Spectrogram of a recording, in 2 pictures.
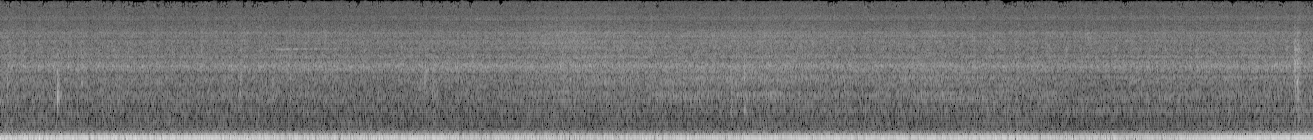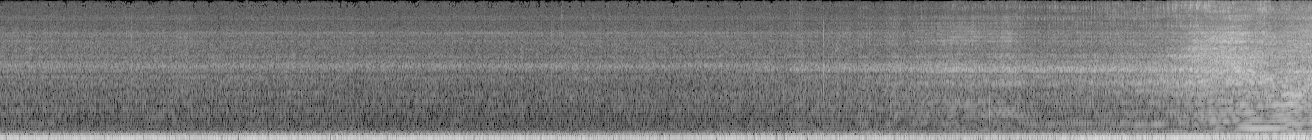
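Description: Ginetta sports car's engine running at low revs, a steady low rumble; near the end it revs up, its pitch rising and falling.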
